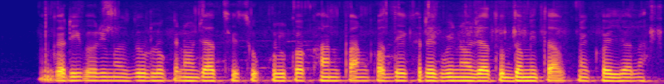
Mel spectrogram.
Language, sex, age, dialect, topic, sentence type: Bhojpuri, male, 25-30, Northern, banking, statement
